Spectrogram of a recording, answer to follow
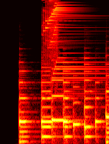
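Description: Intro jingle: a short melody of bell-like keyboard notes, each struck and fading, starting about a third of a second in, with a high glittering chime shimmer layered over it from about a second in.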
